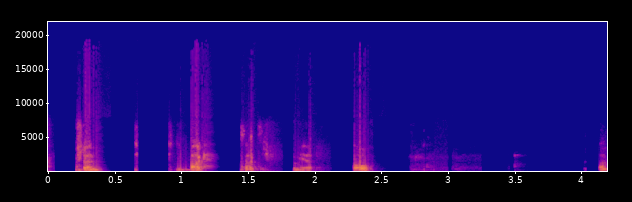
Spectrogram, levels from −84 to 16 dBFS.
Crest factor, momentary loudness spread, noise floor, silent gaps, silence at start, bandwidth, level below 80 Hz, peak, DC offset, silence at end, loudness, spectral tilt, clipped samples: 24 dB; 15 LU; -56 dBFS; 0.48-0.90 s, 1.30-1.44 s, 1.77-1.84 s, 2.14-2.29 s, 2.54-2.70 s, 3.26-3.43 s, 3.94-4.00 s, 4.06-4.13 s; 0.2 s; 19.5 kHz; -54 dBFS; -4 dBFS; under 0.1%; 0 s; -26 LUFS; -5 dB/octave; under 0.1%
